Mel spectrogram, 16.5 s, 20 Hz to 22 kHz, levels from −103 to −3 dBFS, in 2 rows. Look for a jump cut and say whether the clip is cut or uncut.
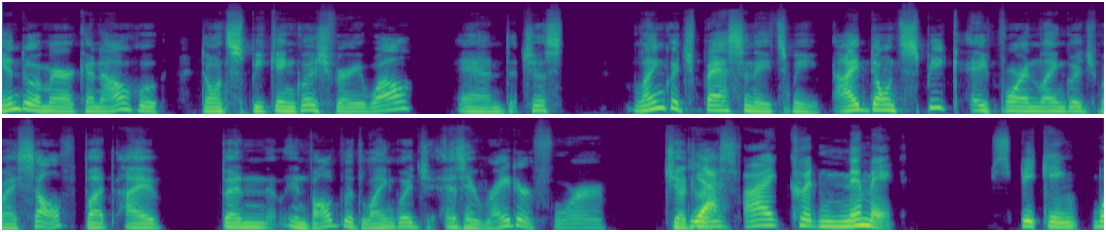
cut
